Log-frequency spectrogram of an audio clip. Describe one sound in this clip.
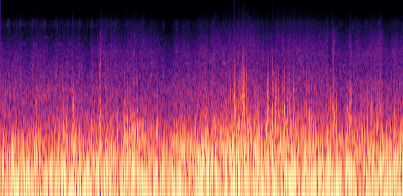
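Bicycle tyres rumble and rattle over a bumpy brick path.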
